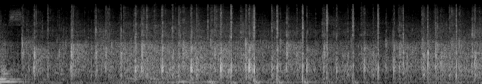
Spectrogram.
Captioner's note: audience applauds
